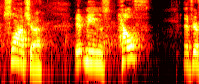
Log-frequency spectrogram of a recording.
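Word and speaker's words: sláinte: it okay so the irish cheers in is pronounced slancha it means health if you're feeling brave how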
